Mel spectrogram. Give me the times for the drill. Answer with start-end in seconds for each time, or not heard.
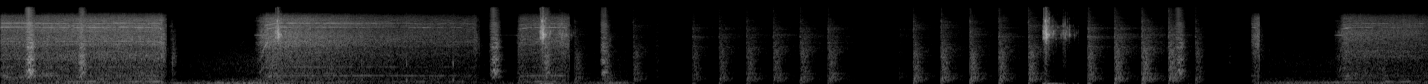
0.0-6.2, 12.5-14.2.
